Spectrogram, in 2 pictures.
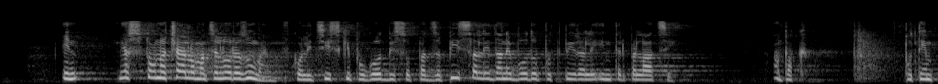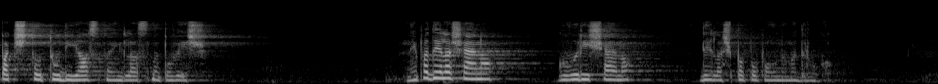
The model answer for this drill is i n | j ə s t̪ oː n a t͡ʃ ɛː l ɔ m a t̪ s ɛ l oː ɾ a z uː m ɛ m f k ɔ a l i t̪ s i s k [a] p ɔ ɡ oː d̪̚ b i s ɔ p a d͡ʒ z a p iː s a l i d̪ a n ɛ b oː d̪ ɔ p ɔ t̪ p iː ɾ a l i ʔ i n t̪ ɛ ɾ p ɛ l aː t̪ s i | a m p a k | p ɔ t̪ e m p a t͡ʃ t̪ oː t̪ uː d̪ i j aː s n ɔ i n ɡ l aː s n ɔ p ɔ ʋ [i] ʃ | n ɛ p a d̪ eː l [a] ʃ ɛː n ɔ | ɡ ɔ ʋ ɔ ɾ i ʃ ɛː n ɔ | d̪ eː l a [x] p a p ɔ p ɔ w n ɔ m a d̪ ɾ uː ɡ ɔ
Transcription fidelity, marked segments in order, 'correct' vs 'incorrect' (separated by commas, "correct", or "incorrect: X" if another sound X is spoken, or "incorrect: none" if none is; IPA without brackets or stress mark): incorrect: i, incorrect: e, correct, incorrect: ʃ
